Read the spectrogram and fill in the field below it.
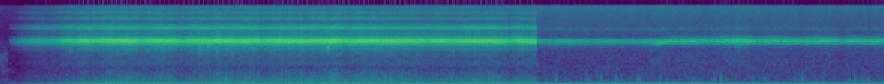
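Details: A Western Green Toad gives its mating call, a high, steady, buzzy trill held for several seconds; like the Sonoran toad, it usually sits a yard or so from the water while calling.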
